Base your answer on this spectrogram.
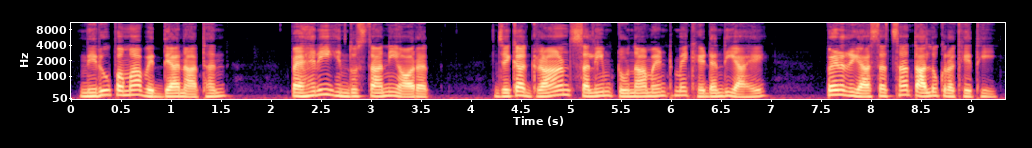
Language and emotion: Sindhi, neutral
